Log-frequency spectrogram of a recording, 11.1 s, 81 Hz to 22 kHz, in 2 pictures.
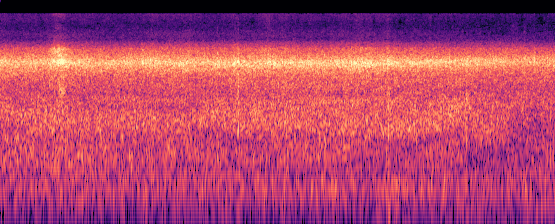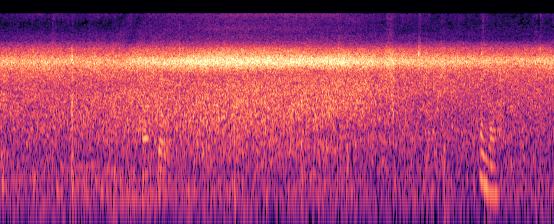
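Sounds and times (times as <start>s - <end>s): high hiss: 0.0s - 11.0s
rushing outdoor noise: 0.0s - 11.0s.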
